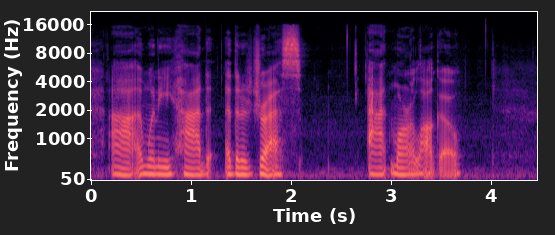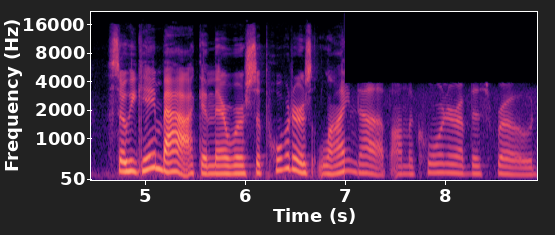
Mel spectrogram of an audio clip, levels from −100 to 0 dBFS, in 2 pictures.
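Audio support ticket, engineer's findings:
Input switched to a poorer device, 6.99 s to end. Speech abruptly duller and boxier, nothing above 3.8 kHz, level down roughly 10 dB, new noise floor well below the speech. No gap at the change. Likely another microphone or a headset call profile.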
